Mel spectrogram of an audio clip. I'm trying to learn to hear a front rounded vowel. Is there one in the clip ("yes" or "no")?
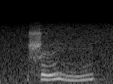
yes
